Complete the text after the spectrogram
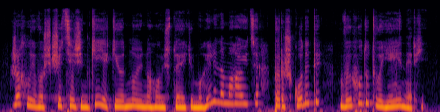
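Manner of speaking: ordinary delivery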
